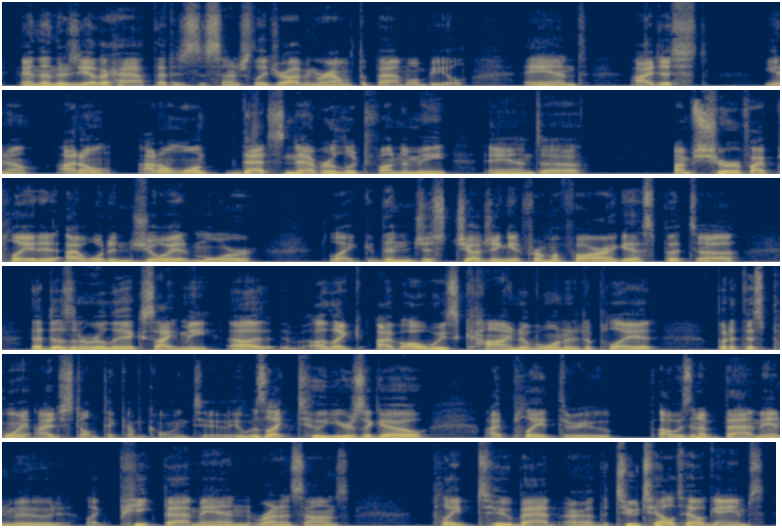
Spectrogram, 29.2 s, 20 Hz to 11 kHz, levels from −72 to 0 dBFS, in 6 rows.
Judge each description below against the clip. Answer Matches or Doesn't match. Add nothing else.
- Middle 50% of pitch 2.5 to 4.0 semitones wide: Matches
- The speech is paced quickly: Matches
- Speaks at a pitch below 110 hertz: Matches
